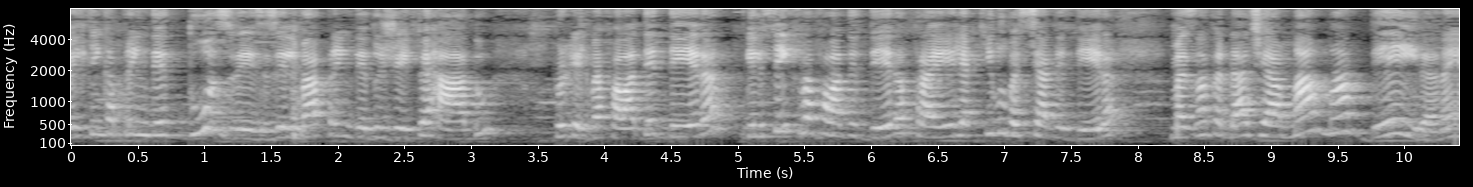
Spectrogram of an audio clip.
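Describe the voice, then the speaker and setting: A woman with a Brazilian Portuguese accent giving casual parenting advice to camera, chatty and repetitive, sometimes slipping into a high sing-song voice to show how to talk to a toddler. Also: fairly bright tone, roomy sound. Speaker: parenting vlogger.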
